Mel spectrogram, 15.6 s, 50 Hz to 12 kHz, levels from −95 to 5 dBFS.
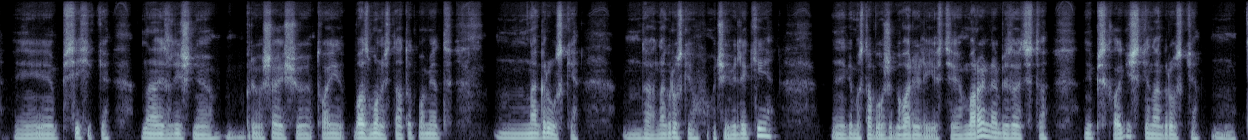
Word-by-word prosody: и 100 0 -1
психики 100 -2 -1 0.4
на 105 -2 +3
излишнюю, 100 -1 +1
м, 105 +3 -8 0.3
превышающую 100 -3 0
твои 105 +1 -2
возможности 105 -3 +3
на 100 - +1
тот 105 +2 -7
момент, 105 0 -2 0.5
нагрузки. 105 -4 +1 0.6
Н-да, 100 -1 -3
нагрузки 105 +1 +1 0.2
очень 100 +1 0
велики. 105 +11 +2 0.7
И, 100 -1 -1
как 100 +1 -1
мы 100 - 0
с - - +1
тобой 95 -3 0
уже 90 - -1
говорили, 95 0 +1
есть 90 +1 -3
и 90 -1 -1
моральные 115 +8 +4
обязательства, 100 -3 +1 0.4
и 105 - -1
психологические 110 +3 +3
нагрузки. 95 0 0
Мгм. 90 -5 -8
100 Hz, 120 wpm, -24 LUFS, 95-105 Hz, 0.7 s, моральные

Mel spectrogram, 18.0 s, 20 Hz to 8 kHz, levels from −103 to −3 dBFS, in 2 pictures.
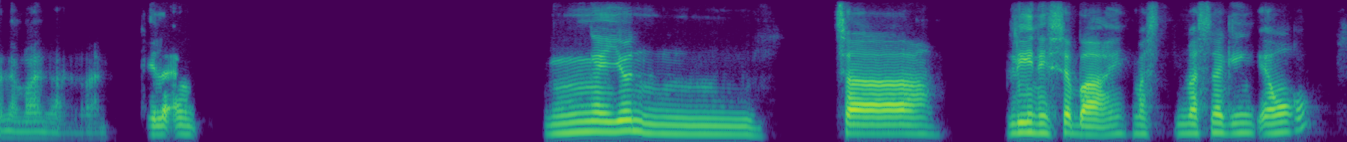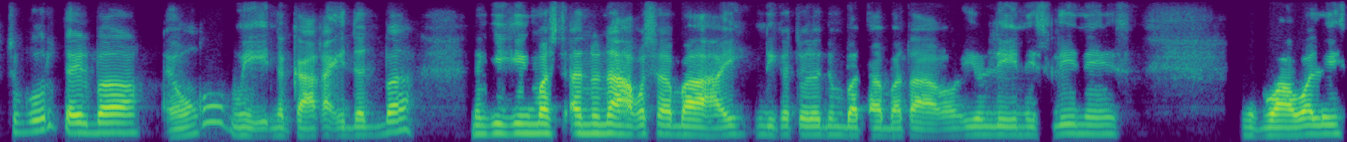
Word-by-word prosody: naman, 85 -2 -13
oo 80 - -18
naman. - - -23 0.2
Kila, - - -3
um - - -8 2.3
Ngayon, 165 +5 +1 1.3
sa 145 - +4 1.0
linis 150 -1 +1
sa - - -1
bahay 130 +1 +3
mas 140 -2 -11
mas 145 +1 -4
naging 155 0 -3
ewan 145 +2 +1
ko, - - -9 0.3
siguro 170 +4 -5
dahil 155 -5 +2
ba 155 -1 +5 0.2
ewan - - -5
ko, 320 +1 -7
may 110 -2 -5
nagkaka-edad 115 +1 -1
ba? 170 +7 0 0.4
Nagiging 145 +1 -2
mas 150 -1 +4
ano 145 0 +3
na 145 -2 +7
ako 140 - -1
sa 140 -1 0
bahay, 125 0 +3
hindi 130 -1 -10
katulad 125 -1 -3
nung 125 -1 -8
bata-bata 110 -3 0
ako, 110 +2 -8
yung 125 0 -6
linis-linis, 135 +3 -7 0.7
magwawalis. 120 +4 +3
135 Hz, 125 wpm, -24 LUFS, 120-150 Hz, 2.3 s, na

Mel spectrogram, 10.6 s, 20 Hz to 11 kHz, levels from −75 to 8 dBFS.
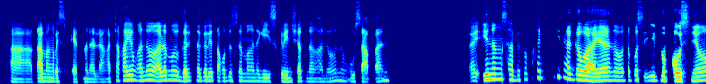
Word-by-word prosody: ah, 110 -2 -6
tamang 130 +1 +2
respect 125 -4 -9
mo - - -9
na 110 - -8
lang 110 0 -11
at 110 - -10
tsaka 170 +2 -1
yung 185 -2 +1
ano, 180 +3 0
alam 175 +3 +2
mo 185 - -2
galit 150 0 -2
na 155 - -6
galit 155 0 -3
ako 145 0 -11
dun 155 - -12
sa 150 - -15
mga 140 -1 -12
nag-i-screenshot 135 0 -7
ng 125 -1 -15
ano, 125 +4 -17
nung 150 -2 -17
usapan. 125 +5 -6 1.2
Ay, - - -6
yun 205 +1 +7
ang 210 0 0
sabi 190 -2 -6
ko, 195 - -15
bakit 270 -2 -9
ginagawa 200 - +6
'yan, 165 +3 +5
oo, 160 - -4
tapos 175 +2 -6
ipo-post 160 -1 +3
niyo 160 +3 +1
155 Hz, 205 wpm, -24 LUFS, 130-175 Hz, 1.2 s, yun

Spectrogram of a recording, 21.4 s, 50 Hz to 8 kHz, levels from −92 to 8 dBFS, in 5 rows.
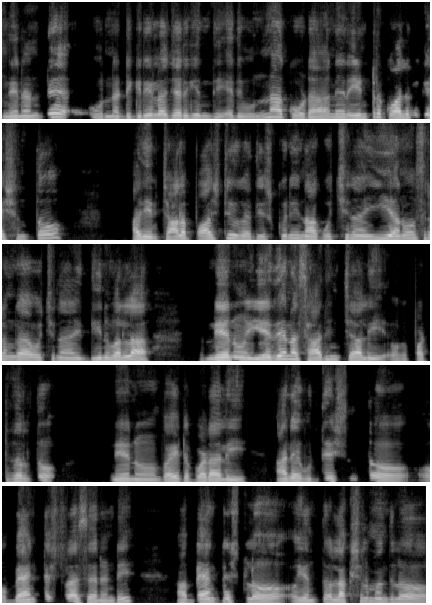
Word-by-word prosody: నేనంటే, 160 - 0 0.4
ఉన్న 145 +2 -5
డిగ్రీలో 175 +10 +1
జరిగింది. 170 -1 0
అది 145 -2 -5
ఉన్నా 210 - 0 0.2
కూడా 145 -7 0 0.2
నేను 205 -3 0
ఇంటర్ 225 +5 -2
క్వాలిఫికేషన్‌తో 190 +1 0 0.9
అది 165 +1 +5 0.2
చాలా 190 +6 +5
పాజిటివ్‌గా 195 +1 0
తీసుకుని, 190 +4 -5
నాకొచ్చిన 180 +2 -1 0.3
ఈ - - -2
అనవసరంగా 200 0 -1
ఒచ్చిన 170 0 -8 0.3
దీని 160 +1 +1
వల్ల 180 +7 +4 0.9
నేను 180 +1 +8 0.3
ఏదైనా 220 +5 +5
సాధించాలి 165 -2 +1 0.2
ఒక 135 - -11
పట్టుదలతో, 165 +3 -3 0.7
నేను 155 0 0 0.2
బయటపడాలి 150 -4 +2 0.5
అనే 190 +4 +3
ఉద్దేశ్యంతో 180 - -4 0.5
ఓ - - -6 0.2
బ్యాంక్ 160 +4 +4
టెస్ట్ 170 -4 -9
రాశానండి. 145 +1 0 0.6
ఆ - - +2
బ్యాంక్ 185 +3 +3
టెస్ట్‌లో 185 -4 0 0.5
ఎంతో 165 +6 -5
లక్షల 205 +7 -2
మందిలో, 185 -1 0
175 Hz, 110 wpm, -24 LUFS, 155-195 Hz, 0.9 s, నేను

